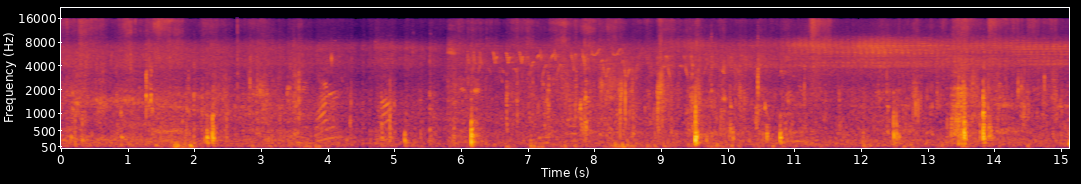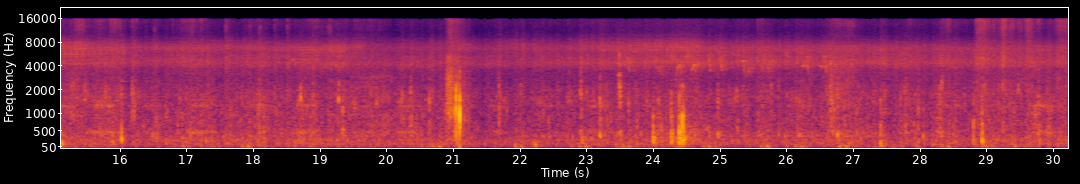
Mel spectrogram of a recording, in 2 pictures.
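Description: Quiet outdoor ambience with scattered soft knocks and rustles of footsteps in straw, a few of them sharper and louder.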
